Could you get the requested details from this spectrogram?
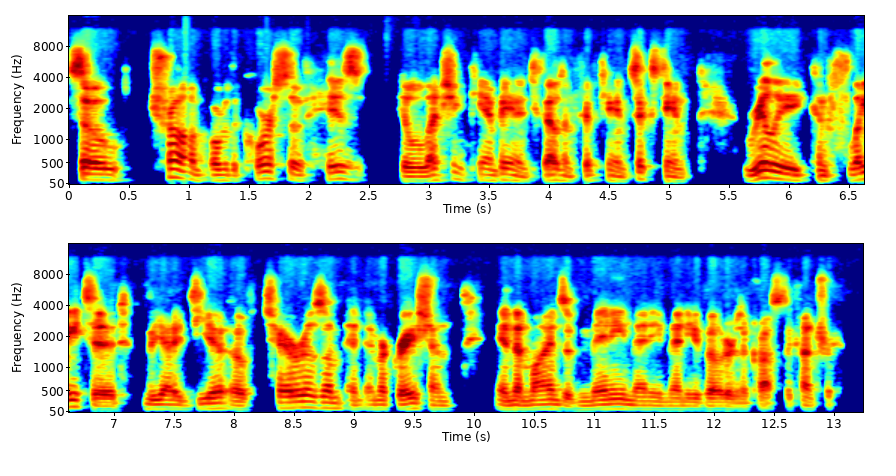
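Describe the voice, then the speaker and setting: Against a quiet background, a man speaks at a medium pitch with lively intonation. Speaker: panelist. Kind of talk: panel talk. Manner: fast.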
